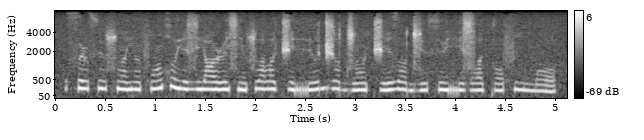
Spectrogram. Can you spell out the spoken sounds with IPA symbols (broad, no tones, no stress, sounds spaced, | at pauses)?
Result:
θ ə ɭ θ y sʷ ɑ̃ j ə̃ f ɔ̃ χʷ ə j e z j ɑ ɭ i sʲ ə̃ sʷ ɑ lˠ ɤ t͡ʃ e rʲ ɤ d͡ʒ ɔ d͡z ɔ̃ t͡ʃ e ð ɔ d͡z y θ y rʲ e z lˠ e k ɔ f i m ɔ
